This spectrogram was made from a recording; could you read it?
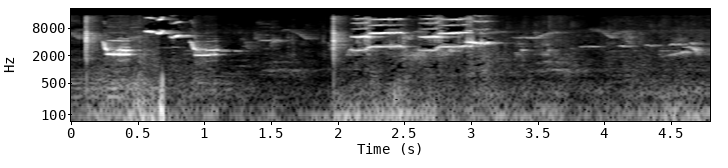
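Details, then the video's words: Flowerpecker song used as a lure: thin, high, sweet twittering phrases with rapid sliding whistled notes, in two short bursts separated by a pause, fading to soft scattered high notes. "Pancingan Ampuh BURUNG TLEDEKAN"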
